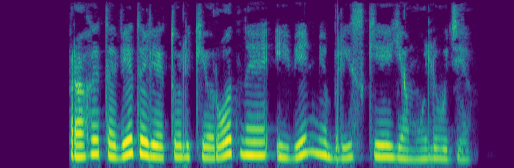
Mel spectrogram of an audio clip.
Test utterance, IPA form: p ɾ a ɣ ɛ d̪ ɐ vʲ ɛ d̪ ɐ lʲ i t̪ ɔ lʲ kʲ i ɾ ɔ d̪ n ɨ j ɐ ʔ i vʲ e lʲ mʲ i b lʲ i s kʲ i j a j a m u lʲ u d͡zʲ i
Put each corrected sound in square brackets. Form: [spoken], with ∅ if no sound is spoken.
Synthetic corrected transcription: p ɾ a ɣ ɛ [t̪] ɐ vʲ ɛ d̪ ɐ lʲ i t̪ ɔ lʲ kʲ i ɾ ɔ d̪ n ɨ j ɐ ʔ i vʲ e lʲ mʲ i b lʲ i s kʲ i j [ɐ] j a m u lʲ u d͡zʲ i

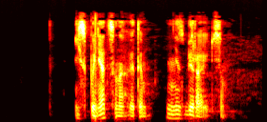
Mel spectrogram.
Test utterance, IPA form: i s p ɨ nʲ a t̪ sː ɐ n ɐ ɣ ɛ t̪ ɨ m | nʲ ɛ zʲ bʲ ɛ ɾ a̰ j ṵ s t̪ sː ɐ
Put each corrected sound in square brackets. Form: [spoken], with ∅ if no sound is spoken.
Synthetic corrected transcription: i s p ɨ nʲ a t̪ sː ɐ n ɐ ɣ ɛ t̪ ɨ m | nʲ ɛ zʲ bʲ [i] ɾ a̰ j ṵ [∅] t̪ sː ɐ

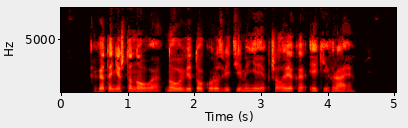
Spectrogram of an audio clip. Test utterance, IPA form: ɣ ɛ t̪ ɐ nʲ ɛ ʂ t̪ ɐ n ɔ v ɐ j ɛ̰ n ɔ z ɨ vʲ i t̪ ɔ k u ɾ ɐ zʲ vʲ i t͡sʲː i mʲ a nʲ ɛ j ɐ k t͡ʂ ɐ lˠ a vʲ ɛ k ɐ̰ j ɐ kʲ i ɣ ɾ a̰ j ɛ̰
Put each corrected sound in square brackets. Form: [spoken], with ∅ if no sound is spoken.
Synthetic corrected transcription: ɣ ɛ t̪ ɐ nʲ ɛ ʂ t̪ ɐ n ɔ v ɐ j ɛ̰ n ɔ [v] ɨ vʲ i t̪ ɔ k u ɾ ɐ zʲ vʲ i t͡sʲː i mʲ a nʲ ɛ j ɐ k t͡ʂ ɐ lˠ a vʲ ɛ k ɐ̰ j [a] kʲ i ɣ ɾ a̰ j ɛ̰

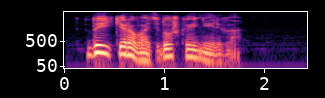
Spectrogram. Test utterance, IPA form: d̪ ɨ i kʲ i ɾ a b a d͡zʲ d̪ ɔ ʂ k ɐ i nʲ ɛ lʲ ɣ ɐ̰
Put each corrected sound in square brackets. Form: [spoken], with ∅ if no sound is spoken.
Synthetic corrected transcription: d̪ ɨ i kʲ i ɾ a [v] a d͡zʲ d̪ ɔ ʂ k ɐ [j] nʲ ɛ lʲ ɣ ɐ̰

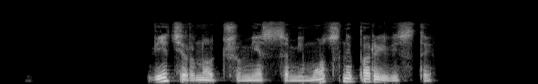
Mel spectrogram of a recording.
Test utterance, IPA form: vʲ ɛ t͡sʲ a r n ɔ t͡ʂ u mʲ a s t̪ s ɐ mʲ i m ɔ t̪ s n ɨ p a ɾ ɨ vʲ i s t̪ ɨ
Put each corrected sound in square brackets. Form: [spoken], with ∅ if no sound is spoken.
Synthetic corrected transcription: vʲ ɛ t͡sʲ [ɛ] r n ɔ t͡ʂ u mʲ [ɛ] s t̪ s ɐ mʲ i m ɔ t̪ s n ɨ p a ɾ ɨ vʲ i s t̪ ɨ

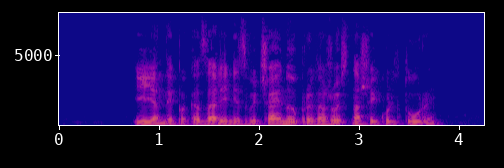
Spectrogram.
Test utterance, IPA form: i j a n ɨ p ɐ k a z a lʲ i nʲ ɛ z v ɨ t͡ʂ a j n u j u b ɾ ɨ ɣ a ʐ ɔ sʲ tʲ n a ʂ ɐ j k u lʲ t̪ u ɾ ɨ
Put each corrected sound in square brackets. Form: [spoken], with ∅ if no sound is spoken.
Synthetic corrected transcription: i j a n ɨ p ɐ k a z a lʲ i nʲ ɛ z v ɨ t͡ʂ a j n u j u [p] ɾ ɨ ɣ a ʐ ɔ sʲ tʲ n a ʂ ɐ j k u lʲ t̪ u ɾ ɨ

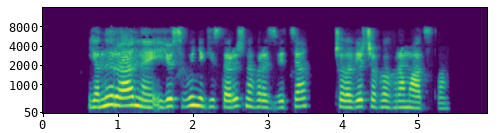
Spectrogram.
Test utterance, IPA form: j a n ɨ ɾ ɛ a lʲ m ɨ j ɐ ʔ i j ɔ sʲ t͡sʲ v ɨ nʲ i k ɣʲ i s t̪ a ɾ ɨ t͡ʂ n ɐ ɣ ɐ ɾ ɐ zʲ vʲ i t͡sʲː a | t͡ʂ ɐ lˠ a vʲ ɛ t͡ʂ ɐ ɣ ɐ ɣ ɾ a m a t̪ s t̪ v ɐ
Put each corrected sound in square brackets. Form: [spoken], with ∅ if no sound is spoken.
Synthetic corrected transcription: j a n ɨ ɾ ɛ a lʲ [n] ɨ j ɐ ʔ i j ɔ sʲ t͡sʲ v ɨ nʲ i k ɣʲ i s t̪ a ɾ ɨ t͡ʂ n ɐ ɣ ɐ ɾ ɐ zʲ vʲ i t͡sʲː a | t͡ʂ ɐ lˠ a vʲ ɛ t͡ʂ ɐ ɣ ɐ ɣ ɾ a m a t̪ s t̪ v ɐ

